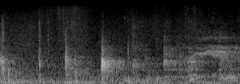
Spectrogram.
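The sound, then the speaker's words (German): A horse on a farm, heard as a few irregular hollow knocks and shuffling noises over a steady low background rumble, with no talking. “Dumm genug, dass ich mir heute ein Pferd von Mrs. Bush ausleihen muss.”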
